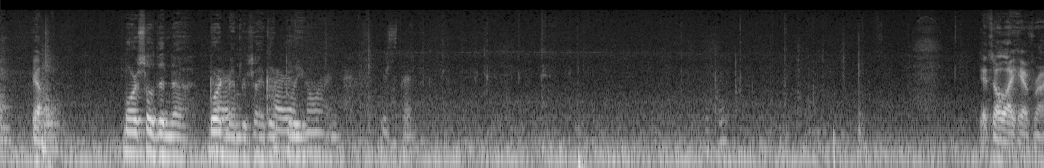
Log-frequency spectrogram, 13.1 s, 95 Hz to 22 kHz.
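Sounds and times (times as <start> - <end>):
low hum and rumble: 0.0 - 13.0.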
